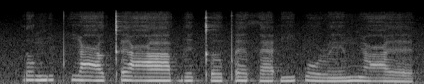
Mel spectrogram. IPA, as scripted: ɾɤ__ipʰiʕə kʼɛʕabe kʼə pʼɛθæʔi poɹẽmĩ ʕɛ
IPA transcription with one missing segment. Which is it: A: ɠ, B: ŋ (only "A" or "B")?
B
